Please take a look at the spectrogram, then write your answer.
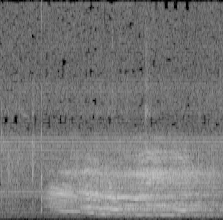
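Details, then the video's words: Rutting red deer in the Jura's Forêt de Chaux near Dole, France, with male fights and hinds about: a single harsh, harmonic roar rises quickly and holds for nearly two seconds before tailing off. "Brame du cerf en forêt de Chaux"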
